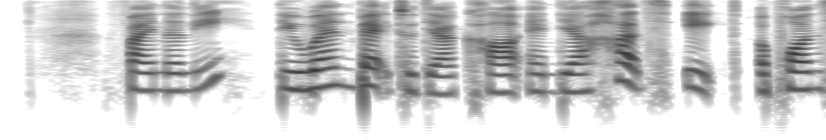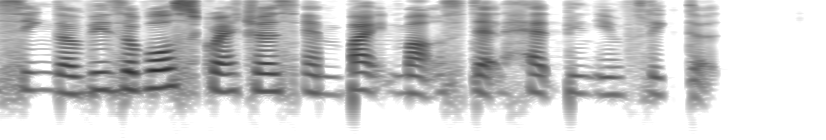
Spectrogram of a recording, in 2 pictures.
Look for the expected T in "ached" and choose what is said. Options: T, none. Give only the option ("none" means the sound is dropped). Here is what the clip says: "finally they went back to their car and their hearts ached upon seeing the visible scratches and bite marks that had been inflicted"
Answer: T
